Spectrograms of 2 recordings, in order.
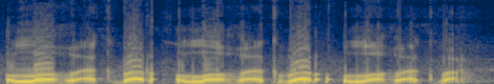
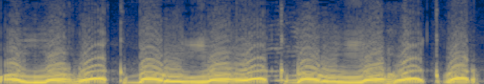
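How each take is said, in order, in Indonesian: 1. Setiap frasa dipisahkan oleh jeda. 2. Frasanya diucapkan bersambung tanpa jeda. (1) "waqaf-waqaf, eh satu kalimah per satu kalimah"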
